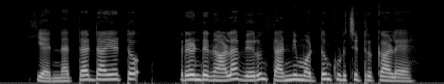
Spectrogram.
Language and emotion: Tamil, sad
